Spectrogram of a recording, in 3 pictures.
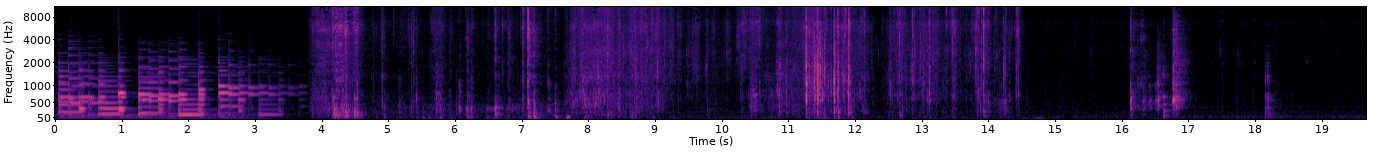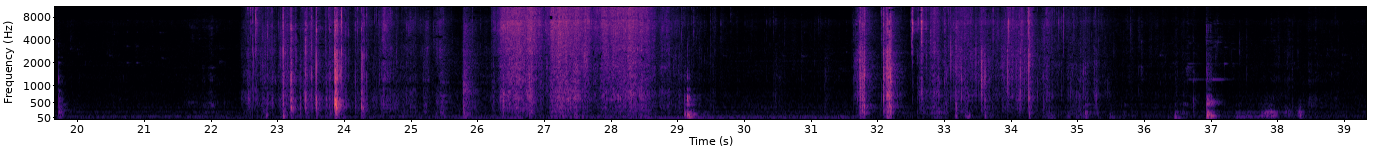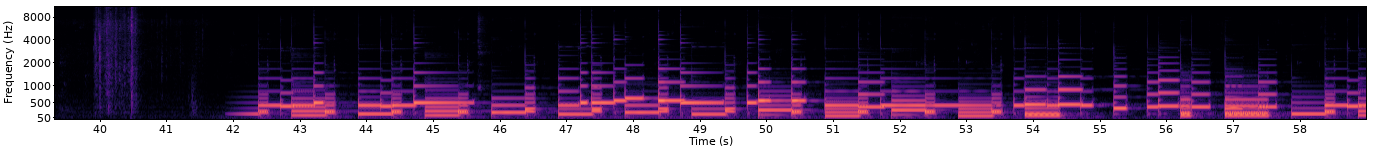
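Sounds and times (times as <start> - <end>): plastic wrap and cardboard rustling: 3.8 - 15.0, 22.4 - 39.0, 39.8 - 41.7.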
